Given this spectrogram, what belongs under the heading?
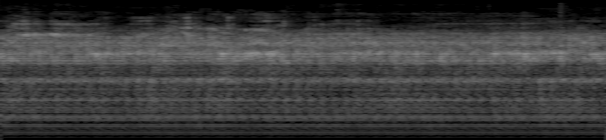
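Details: Steady, soft buzzing hiss from a nebulizer giving a breathing treatment to a little one who coughs and sneezes, with no breathing or coughing heard; nebulizer running.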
